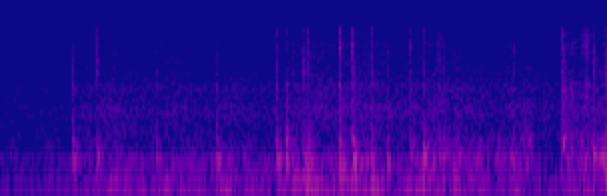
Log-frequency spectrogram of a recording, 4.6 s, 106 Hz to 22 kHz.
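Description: A black, hand-sized, hollow plastic Xbox 360 controller lying on a table is tapped with painted fingernails on its body and around the thumbsticks, with some button clicks possible. The result is a quiet, irregular run of short, dry, clicky taps with bright ticking edges over a low background rumble, and a sharper tap stands out near the end.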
